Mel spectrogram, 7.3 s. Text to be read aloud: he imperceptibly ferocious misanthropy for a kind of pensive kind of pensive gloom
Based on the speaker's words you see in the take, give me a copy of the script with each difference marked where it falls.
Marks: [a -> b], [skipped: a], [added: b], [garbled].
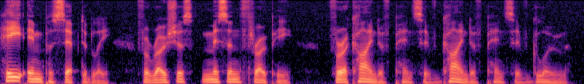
he imperceptibly ferocious misanthropy for a kind of pensive kind of pensive gloom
